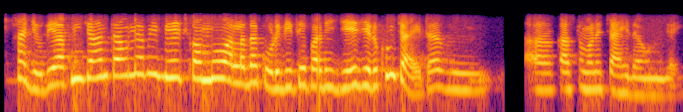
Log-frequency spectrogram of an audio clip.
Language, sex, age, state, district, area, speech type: Bengali, female, 30-45, West Bengal, Darjeeling, urban, conversation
